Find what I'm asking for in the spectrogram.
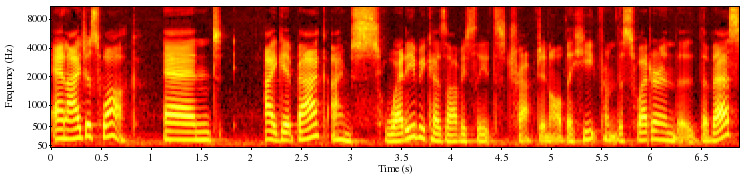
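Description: A woman speaks at a medium pitch and moderate pace, her intonation lively and her voice showing vocal fry. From Northern California, US. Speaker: fitness instructor and entrepreneur. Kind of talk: podcast interview.

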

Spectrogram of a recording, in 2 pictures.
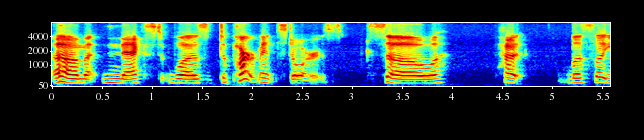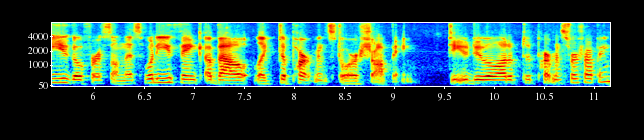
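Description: At a moderate pace, a woman speaks in a plain, everyday voice, medium in pitch, with ordinary pitch variation. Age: 30s. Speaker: podcast co-host and mother. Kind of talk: casual chat.

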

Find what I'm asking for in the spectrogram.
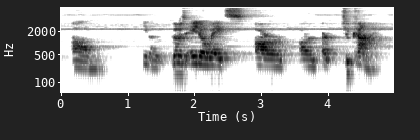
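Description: Music in the background and audible room echo around a man's speech. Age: 30s. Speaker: music editor and executive. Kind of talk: interview.

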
